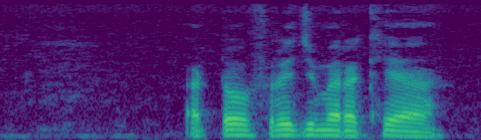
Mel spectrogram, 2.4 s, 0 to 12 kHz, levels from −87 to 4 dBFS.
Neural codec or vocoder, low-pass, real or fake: none; 10.8 kHz; real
